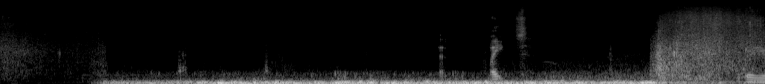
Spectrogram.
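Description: Water rumbles and gurgles, heard muffled from underwater.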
